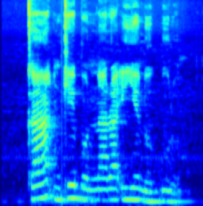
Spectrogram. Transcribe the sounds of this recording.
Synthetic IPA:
kaː˨˦ŋ̩˨ke˦bʊ˨n̩˨na˨ɾa˦ʔi˦ɦe˦no˨ɡ͡bu˦ɾo˨

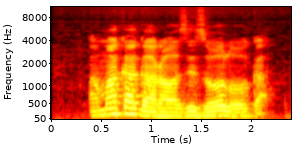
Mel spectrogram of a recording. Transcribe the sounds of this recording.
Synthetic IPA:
a˨ma˦ka˦ɡa˨ɾɔ˨zɪ˨zo˦lʊ˨˦ka̰˨

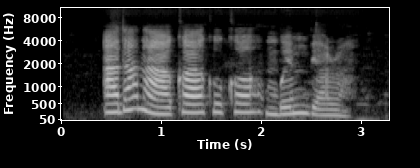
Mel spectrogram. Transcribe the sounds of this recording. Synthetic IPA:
a˨da˦na˨a˨ka˦a˦kʊ˦kɔ˦ŋ͡m̩˨ɡ͡be˨m̩˦bja˨ɾa˨

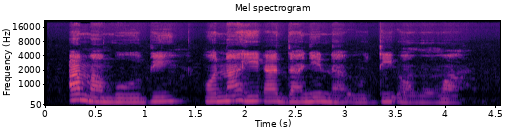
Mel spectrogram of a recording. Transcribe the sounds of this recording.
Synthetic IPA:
a˦ma˨m̩˨ɡ͡bo˨bi˦ | ɔ˦na˦ɣɪ˦ʔa˦da˨ɲɪ˦na˨o˨di˦ɔ˨ŋʷʊ˨ŋʷaː˦˨

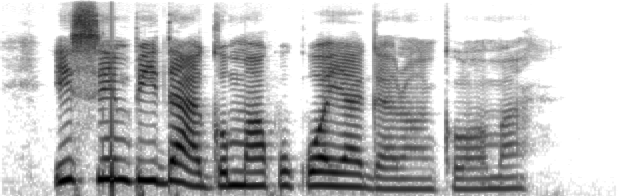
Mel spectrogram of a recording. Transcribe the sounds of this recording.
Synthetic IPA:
i˦si˦m̩˦bi˦da˦a˨ɡo˦m˦a˦kʷʊ˦kʷɔ˦ja˦ɡa˨ɾa˨ŋ̩˨kɔ˦ma˦

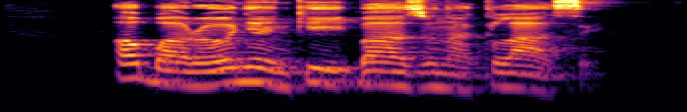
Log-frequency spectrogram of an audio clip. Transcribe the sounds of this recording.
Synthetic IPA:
ɔ˦ɡ͡ba˨ɾɔo˦ɲe˦ŋ̩˨ki˦i˨k͡pa˦a˦zʊ˦na˨kla˦˨sɪ˨

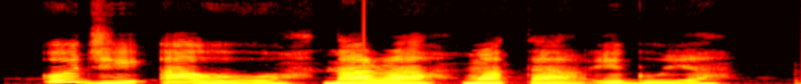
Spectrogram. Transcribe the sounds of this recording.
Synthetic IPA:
o˦d͡ʒi˨a˦ɣʊ˨ɣɔ˨na˦ɾa˦ŋʷa˦ta˦˨e˦ɡʊ˦ja˦

